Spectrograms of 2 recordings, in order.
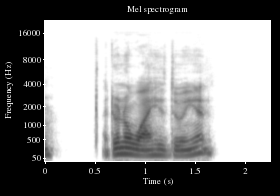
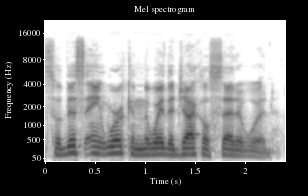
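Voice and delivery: usual speaking voice

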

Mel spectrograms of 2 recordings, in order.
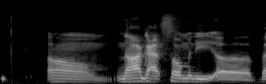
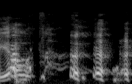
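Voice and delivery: higher, slow, drawn-out shock; slow stunned disbelief; 3 dB louder, much slower than usual. Retold or imitated. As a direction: stretch the disbelief out.

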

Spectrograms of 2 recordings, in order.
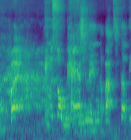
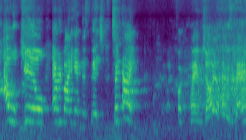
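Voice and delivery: loud, higher mock-threatening shout; mock tough guy; 8 semitones higher, 3 dB louder than usual. Comic pretending to be a tough guy threatening the club, mock shout. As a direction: bark a fake threat at the room.

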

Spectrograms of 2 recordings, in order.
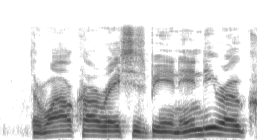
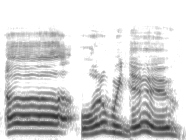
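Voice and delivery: higher-pitched mock-bewildered crew; dumbfounded crew; 7 semitones higher, slower than usual. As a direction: imitate a crew at a total loss. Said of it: "They're like".

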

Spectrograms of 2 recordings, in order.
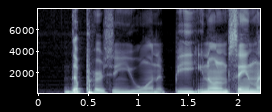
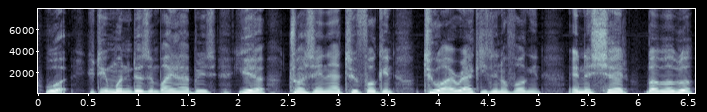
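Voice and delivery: higher, louder sneering rich-guy voice; mocking a rich snob; 6 semitones higher, 5 dB louder than usual. Mocking rich guys who dismiss money talk, higher louder sneer. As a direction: lampoon a smug rich man, pitched up and loud.

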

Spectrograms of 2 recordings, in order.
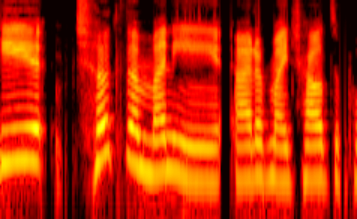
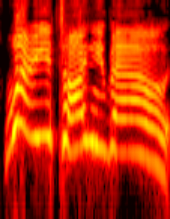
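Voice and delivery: high, louder, disbelieving; incredulous retort; 10 semitones higher, 4 dB louder than usual. Retold or imitated. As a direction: squeak out the disbelief, pitched way up. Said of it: "I was like".

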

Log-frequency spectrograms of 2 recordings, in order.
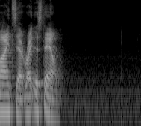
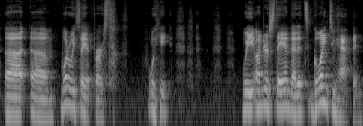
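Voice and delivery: normal talking voice

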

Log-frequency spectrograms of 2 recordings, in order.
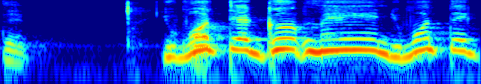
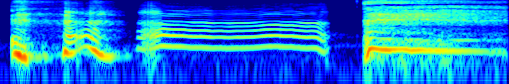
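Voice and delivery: real amused laugh; drawn-out, softer chuckle; 3 semitones higher, 6 dB quieter than usual. Real, not acted. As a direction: laugh at your own joke. Laughs at own bills joke.

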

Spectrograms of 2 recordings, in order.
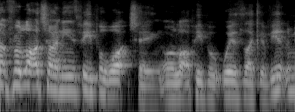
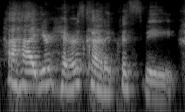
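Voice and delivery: light tease; 6 semitones higher than usual. Retold or imitated. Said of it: "I can't just be like".

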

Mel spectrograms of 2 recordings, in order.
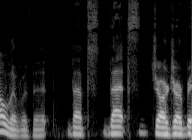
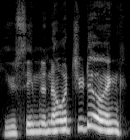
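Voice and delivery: meek compliance; 7 semitones higher than usual. Retold or imitated. Crew meekly obeying Hera.

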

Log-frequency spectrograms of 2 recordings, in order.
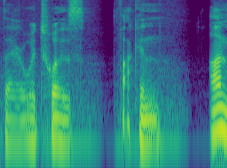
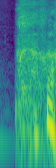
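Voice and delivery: short laugh; 5 semitones higher than usual. Real, not acted. Amused at pronunciation complaint.

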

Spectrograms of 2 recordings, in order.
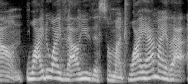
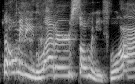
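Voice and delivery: laughing; 9 semitones higher than usual. Real, not acted. Laughing echo of friend.

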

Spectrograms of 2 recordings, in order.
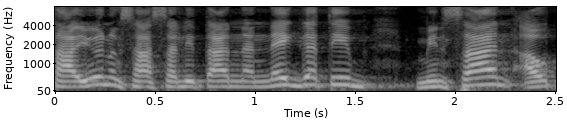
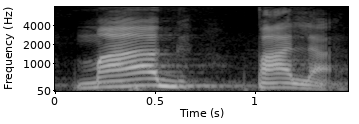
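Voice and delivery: emphatic answer; 3 semitones lower, much slower than usual. Shown as a demonstration. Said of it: "ano ang dapat gawin?".

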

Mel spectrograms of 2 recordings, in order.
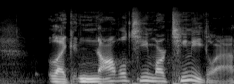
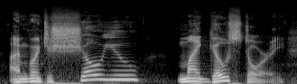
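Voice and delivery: slow, deliberate echo of a remembered remark; ringing in the head; 3 dB louder, slower than usual. Retold or imitated. Nervous guest replaying the host's promise, slow and portentous. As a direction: spell it out slowly, with weight. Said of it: "it's just ringing in my head".

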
